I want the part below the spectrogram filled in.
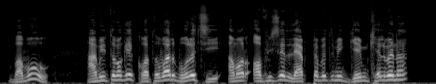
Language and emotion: Bengali, angry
